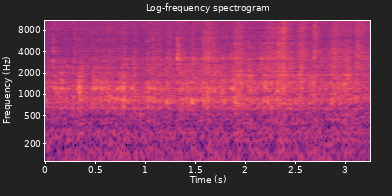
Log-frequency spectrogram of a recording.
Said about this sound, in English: Is someone riding a scooter or something outside? I can really hear that. I'm waiting for it to stop and say... I was expecting it to go past in stereo, but it won't work.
